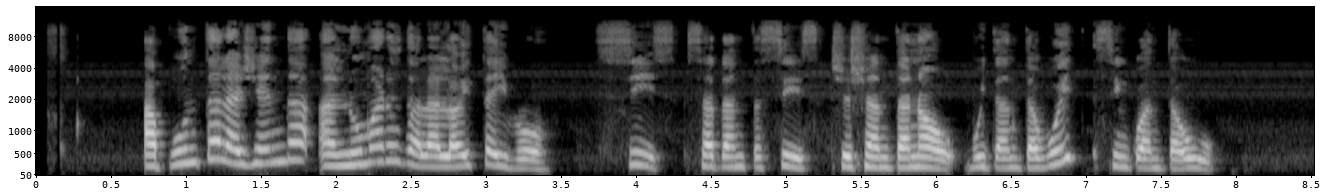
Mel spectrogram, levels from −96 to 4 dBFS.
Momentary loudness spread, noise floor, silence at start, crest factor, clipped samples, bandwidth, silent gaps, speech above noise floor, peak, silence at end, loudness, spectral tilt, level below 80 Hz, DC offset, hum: 10 LU; -67 dBFS; 0.7 s; 18 dB; under 0.1%; 11.5 kHz; none; 43 dB; -6 dBFS; 0.7 s; -24 LUFS; -4.5 dB/octave; -82 dBFS; under 0.1%; none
